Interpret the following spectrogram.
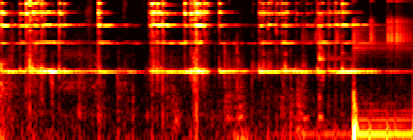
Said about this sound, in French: Une cloche de, de ma chambre.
